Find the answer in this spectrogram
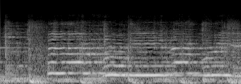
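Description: A female lead singer singing a disco song over a band backing with a steady beat, holding a long note from about halfway through.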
